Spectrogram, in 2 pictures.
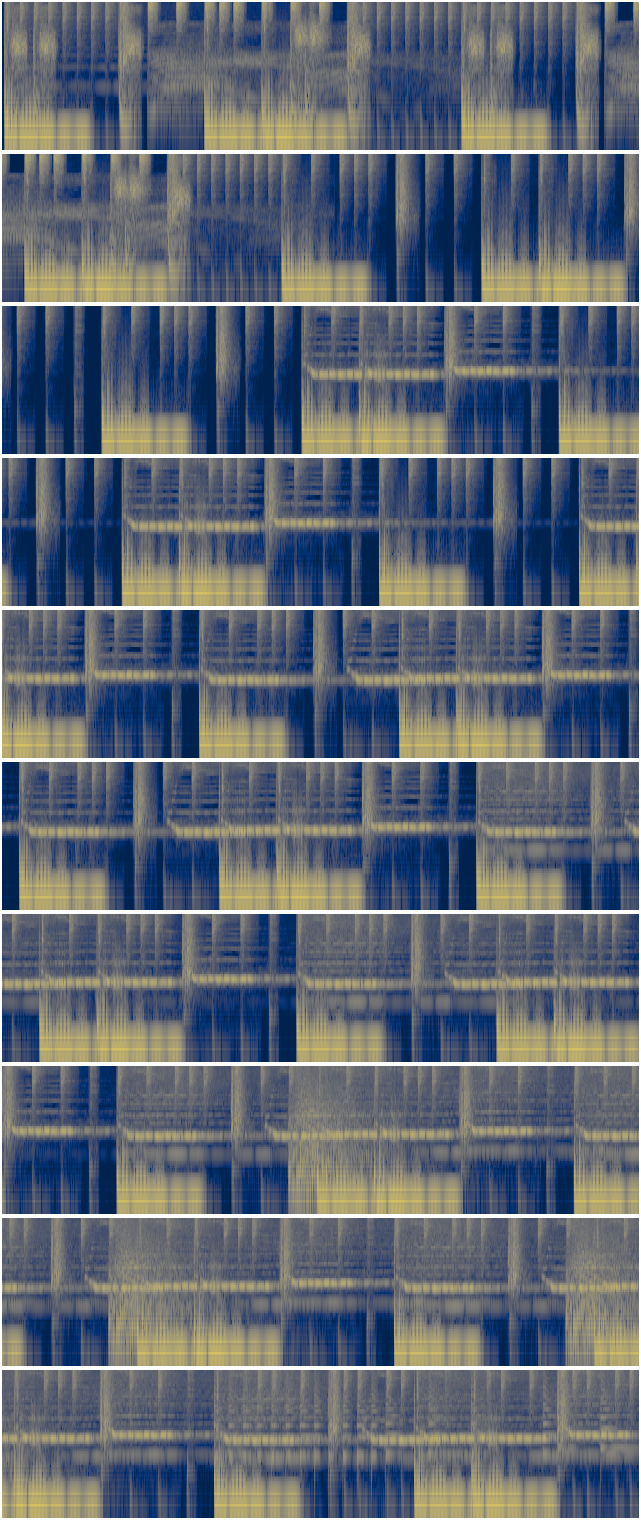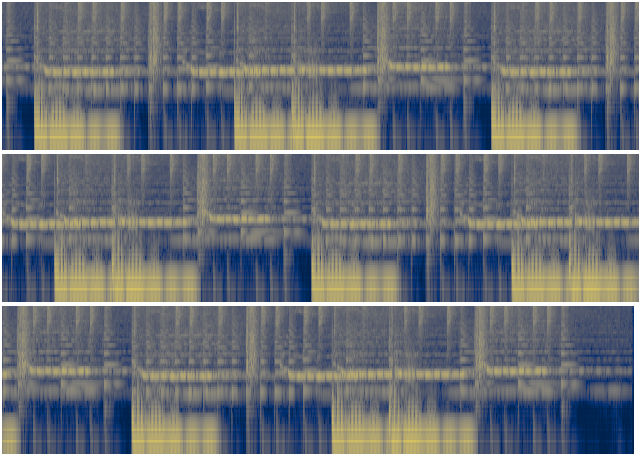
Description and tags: I am a gansta
bass-boost, beat, gansta, hip-hop, instrumental, loop, old-school, punch, sub-bass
